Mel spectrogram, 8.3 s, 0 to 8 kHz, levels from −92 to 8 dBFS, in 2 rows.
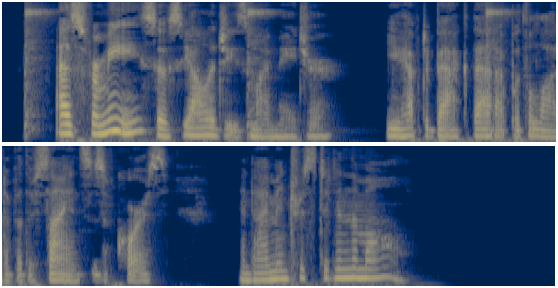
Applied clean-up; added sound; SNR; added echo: classical method log-MMSE.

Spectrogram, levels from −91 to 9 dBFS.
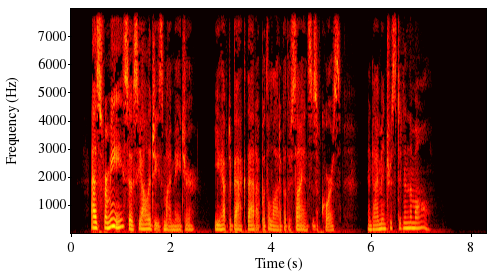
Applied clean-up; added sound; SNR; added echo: none; none; none; none.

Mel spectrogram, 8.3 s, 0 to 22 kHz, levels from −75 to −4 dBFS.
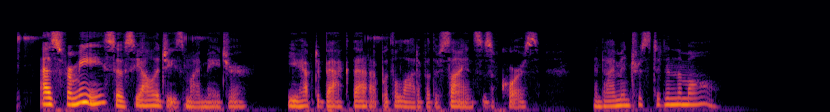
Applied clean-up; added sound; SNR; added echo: neural separator model SepFormer DNS4.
